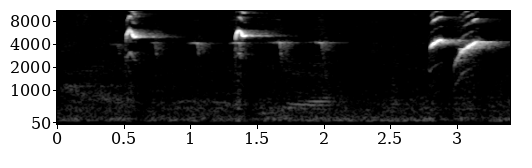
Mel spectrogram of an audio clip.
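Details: Cream-vented bulbul in a clear, loud training recording: two sharp high chirps with trailing tails, soft notes between, then a quick pair of upslurred whistles.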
